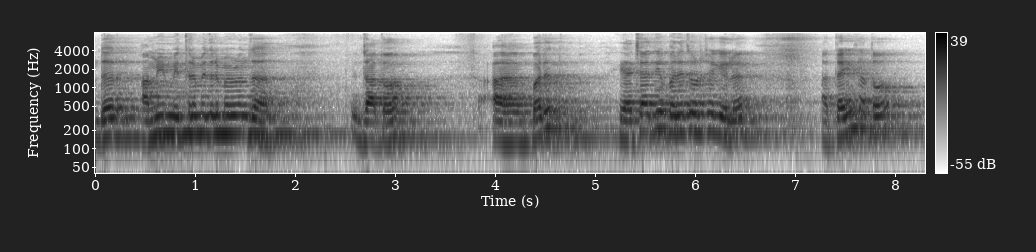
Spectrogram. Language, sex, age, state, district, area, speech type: Marathi, male, 18-30, Maharashtra, Sangli, rural, spontaneous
